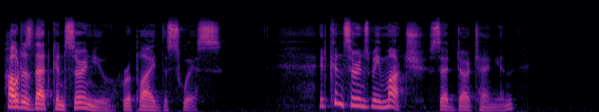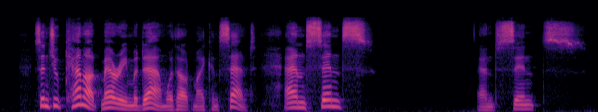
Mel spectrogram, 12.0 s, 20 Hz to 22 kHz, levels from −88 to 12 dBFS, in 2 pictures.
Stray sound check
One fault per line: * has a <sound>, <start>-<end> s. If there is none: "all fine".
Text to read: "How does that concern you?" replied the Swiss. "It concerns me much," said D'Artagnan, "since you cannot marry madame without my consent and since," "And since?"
all fine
